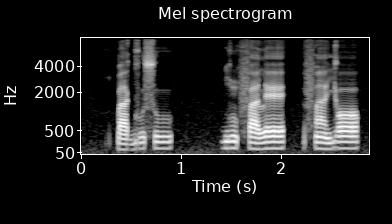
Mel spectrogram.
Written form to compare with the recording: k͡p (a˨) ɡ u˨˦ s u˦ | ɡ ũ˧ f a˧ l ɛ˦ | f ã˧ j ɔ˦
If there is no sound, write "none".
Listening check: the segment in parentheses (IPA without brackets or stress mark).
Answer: a˨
